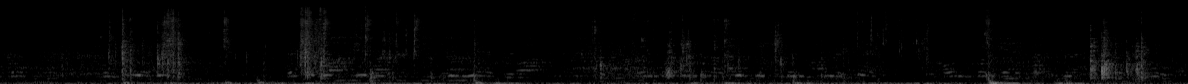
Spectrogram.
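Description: Cardboard scrapes as a box is opened and emptied.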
